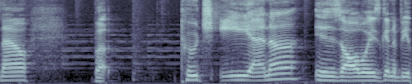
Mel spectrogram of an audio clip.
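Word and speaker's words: Poochyena: But Puchiena is always going to be the way that sounds right in my brain. Puchiena, Mightyena makes sense versus Puchaina and Mightyena.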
